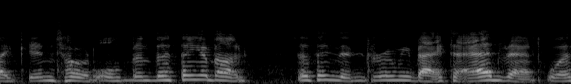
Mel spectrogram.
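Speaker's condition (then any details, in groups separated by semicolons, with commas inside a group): Cerebral palsy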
